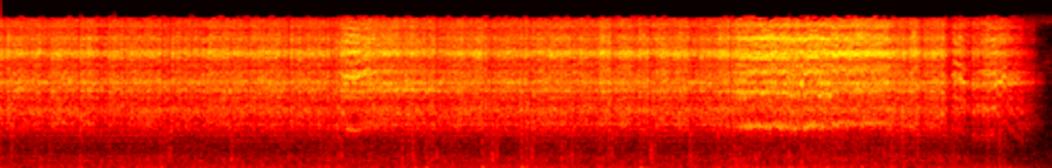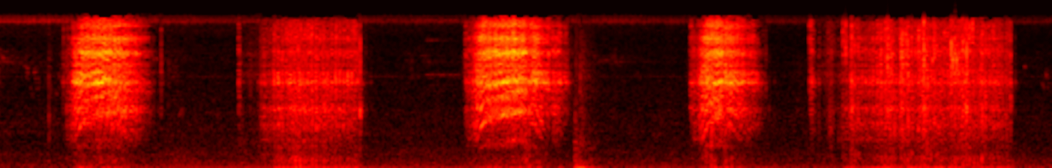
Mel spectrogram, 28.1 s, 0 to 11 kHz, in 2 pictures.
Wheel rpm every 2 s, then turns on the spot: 230, 230, 230, 230, 230, 210, 180, 30, 10, 20, 40, 20, 20, 20.
18-20 24-28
